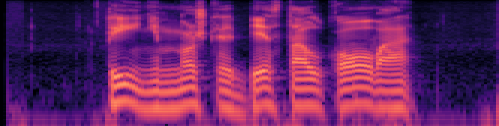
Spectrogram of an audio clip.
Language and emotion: Russian, angry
